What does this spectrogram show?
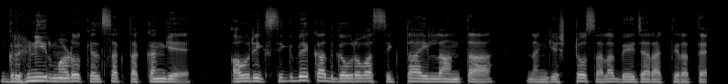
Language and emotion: Kannada, sad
